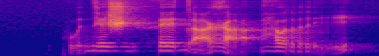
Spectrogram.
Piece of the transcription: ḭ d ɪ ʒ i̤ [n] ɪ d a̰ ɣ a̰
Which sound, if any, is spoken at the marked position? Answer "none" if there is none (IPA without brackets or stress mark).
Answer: θ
